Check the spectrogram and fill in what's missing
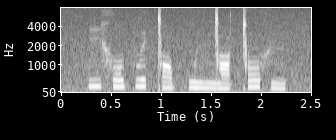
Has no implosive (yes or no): yes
